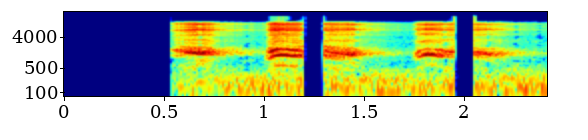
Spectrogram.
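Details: Crow calling: harsh, hoarse caws given in quick succession, about four calls in two seconds, each a rough nasal burst with brief gaps between, no other sounds.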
